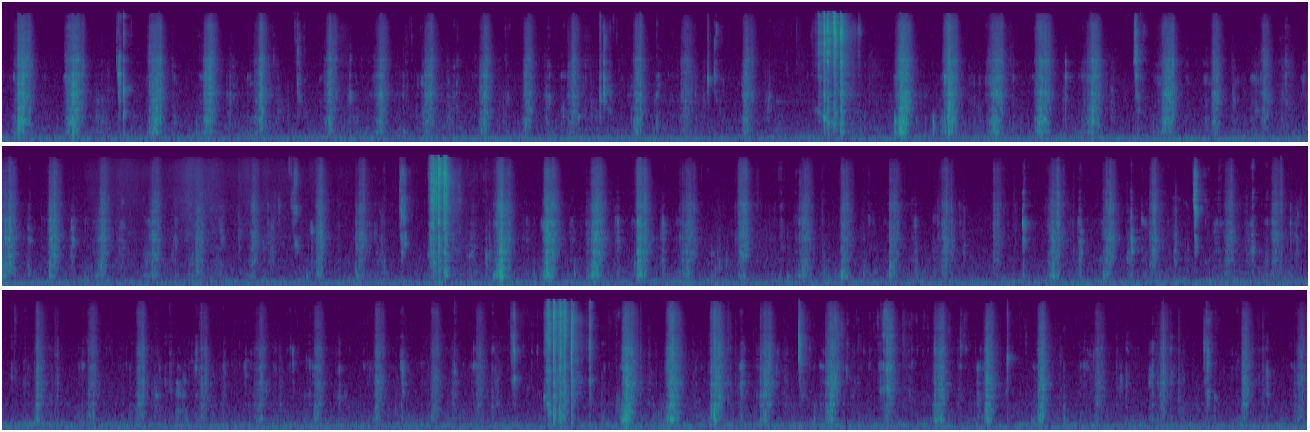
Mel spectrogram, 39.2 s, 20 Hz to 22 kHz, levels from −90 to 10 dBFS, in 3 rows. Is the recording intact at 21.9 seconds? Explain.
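No. At 21.9 s, as throughout the clip, a truncated block size mismatch cuts off the tail of every block, which fits a writer producing 1024-sample blocks. The result is a 45.9 Hz buzz and sound running 1.07 times fast at normal pitch, unlike resampling, which would shift the pitch.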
